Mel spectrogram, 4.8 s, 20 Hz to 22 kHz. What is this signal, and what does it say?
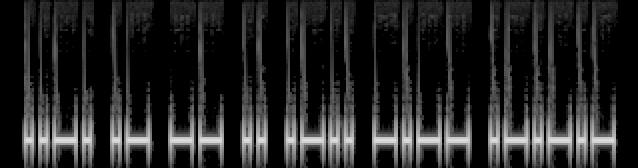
Morse code, heard as a keyed tone, about 21 wpm, 700 Hz. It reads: FAMILY.
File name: Sentences with 7-Word Phrases - 22wpm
